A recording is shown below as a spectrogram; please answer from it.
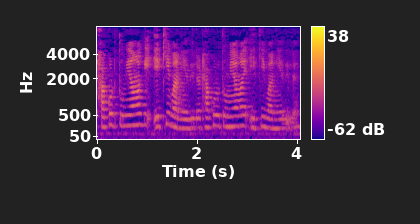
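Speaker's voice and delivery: ordinary talk, nothing marked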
